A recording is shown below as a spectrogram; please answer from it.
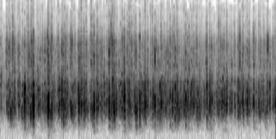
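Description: Audience applauding, many hands clapping at once.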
